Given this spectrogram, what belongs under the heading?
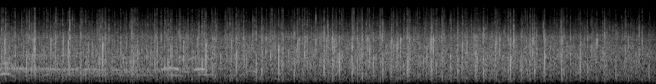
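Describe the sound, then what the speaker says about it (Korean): Audience applause for the K-Philharmonic Orchestra and its conductor at a New Year's Eve concert, a dense, steady wash of many hands clapping throughout, with a faint voice briefly audible early on. "큰 박수 부탁드립니다"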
